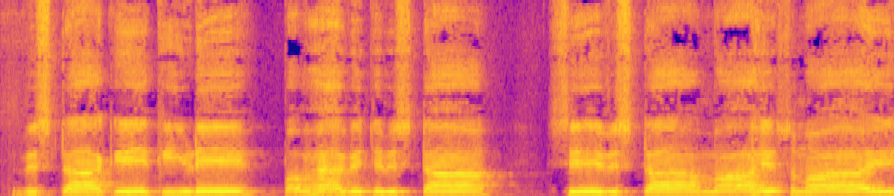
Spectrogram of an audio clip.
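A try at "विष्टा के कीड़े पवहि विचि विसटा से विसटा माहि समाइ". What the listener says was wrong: विष्टा शशा नहीं बोलना, ससा बोलना।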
